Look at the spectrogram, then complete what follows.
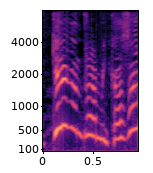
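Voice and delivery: very high squeaky cartoon-mouse voice; Mickey Mouse. Shown as a demonstration. Vlogger showing friends a different way to talk, Mickey Mouse impression. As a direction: greet fans in a high-pitched cartoon falsetto. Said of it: "Le voy a decir".

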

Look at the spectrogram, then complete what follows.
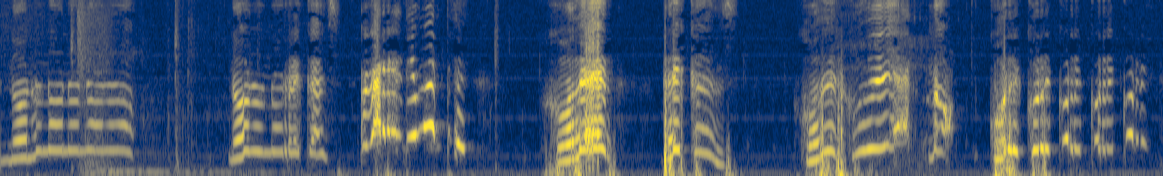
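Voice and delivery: very high, loud frantic shouting; panicked yelling. Real, not acted. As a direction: scream at your teammate to escape. Peligro repentino junto al diamante. (gritos agudos de pánico)

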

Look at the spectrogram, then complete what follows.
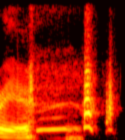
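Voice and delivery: high-pitched burst of laughter; real loud laugh. Real, not acted. Teacher joking about her old cartoons, bursting into a loud laugh. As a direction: laugh out freely at your own remark. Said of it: "อุ๊ย หัวเราะเสียงดัง".

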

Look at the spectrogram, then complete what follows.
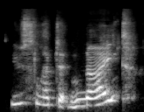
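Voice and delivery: high, slow, aghast question; shocked gasp. A narrator's reading. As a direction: gasp it out in disbelief. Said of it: "gasped another".

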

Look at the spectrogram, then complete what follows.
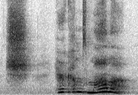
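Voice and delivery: high hushed chick warning; little bird warns the others mama is coming; hissing baby bird. Acted. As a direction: hiss it like a chick about to get caught. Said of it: "hissed Pip".

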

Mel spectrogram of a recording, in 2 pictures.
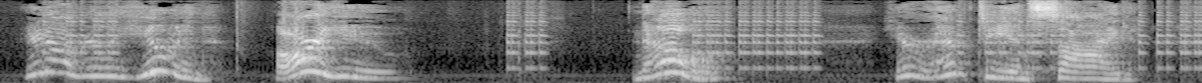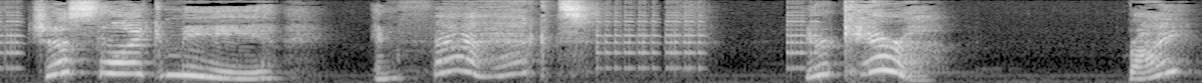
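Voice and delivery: put-on high, fast eerie child voice; creepy high voice. Voicing creepy high character.

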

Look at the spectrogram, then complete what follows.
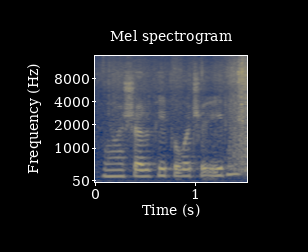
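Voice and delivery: normal talking voice

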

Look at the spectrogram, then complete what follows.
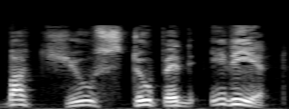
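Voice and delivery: high, loud furious insult; angry shout. A narrator's reading. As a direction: explode at the agent. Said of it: "shouted Mister Morehouse".

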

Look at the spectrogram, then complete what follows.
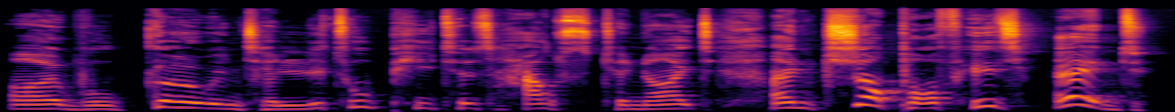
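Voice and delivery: mildly angry storybook vow, slowing at the end; unhappy threat. A narrator's reading. Big Peter, laughed at in the market, vows revenge angrily. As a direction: build to a menacing last phrase. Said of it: "he was not happy and said".

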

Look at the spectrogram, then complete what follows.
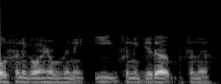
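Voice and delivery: normal talking voice

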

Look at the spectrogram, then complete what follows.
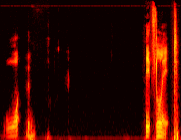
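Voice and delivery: usual speaking voice

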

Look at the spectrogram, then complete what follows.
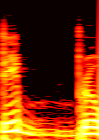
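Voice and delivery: তীব্র said softly as "tibbro", the ব doubled; pronunciation demo. Shown as a demonstration. Teacher shows students the doubled ব in তীব্র. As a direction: double the ব in তীব্র, "tib-bro". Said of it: "বটা কিন্তু দুইবার হয়ে যাচ্ছে".

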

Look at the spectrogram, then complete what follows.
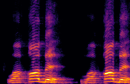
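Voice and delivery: وقب ending in a loud bouncing ب; qalqala on ba. Shown as a demonstration. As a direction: pop the final ب of وقب. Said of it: "با میں آواز ہلتی ہوئی".

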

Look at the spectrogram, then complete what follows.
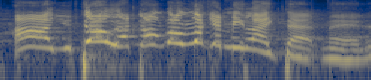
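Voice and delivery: high, loud mock shock; surprised at crowd. Real, not acted. Comic to audience member, loud mock surprise. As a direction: call out a fan in mock shock. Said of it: "reacts to audience".

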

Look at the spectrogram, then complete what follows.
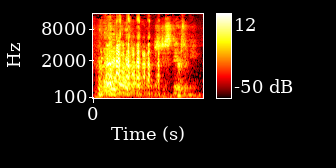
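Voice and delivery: laughing through it, high and slow; giggling deadpan delivery. Real, not acted. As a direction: crack up while telling it. Comic deadpan stare, laughing.

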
